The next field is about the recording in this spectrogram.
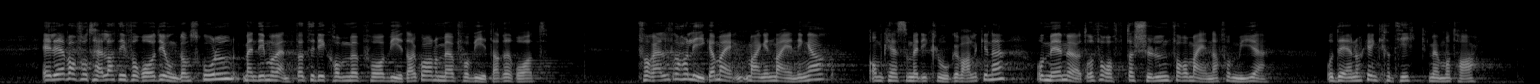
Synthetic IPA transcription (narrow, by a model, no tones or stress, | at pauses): ʔɛleːʋəʁfɔʁt̪ʰɛlːəɑt̪d̪ɪfoːɾoːd̪ɪʊŋd̪ɔmskuːln̩mɛnd̪ɪmɔʋɛnt̪ɑt̪ʰɪld̪ɪkʰɔmːəpʰɔʋiːd̪ɑʁɡoːɑnəmɛɔfoːʋiːd̪ɑʁəʁoːd̪ | fɔʁɛld̪ʁəɦɑʁliːkɑmɑŋːənmæɪnɪŋɑʁʔɔ̰mkʰɛsɔmɛd̪ɪkʰluːɡəʋɑlɡənəʔɔmɛmøːd̪ʁəfɔʁɔft̪ɑʃʏlnfɔʁɔmæɪnɑfɔɾmyːə | ʔɔd̪ɛæɾnɔkːæɪnkʰʁɪt̪ʰɪkːmɛmɔt̪ʰɑː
